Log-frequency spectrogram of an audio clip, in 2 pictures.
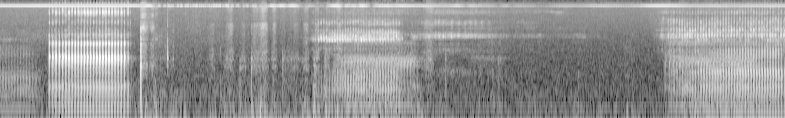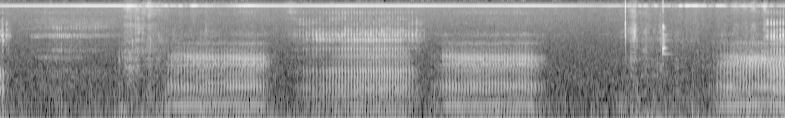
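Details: Loud, rough, snorting snores overlapping from two bulldogs and a husband asleep, at uneven intervals and loud enough to drown out the TV; heavy snoring.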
